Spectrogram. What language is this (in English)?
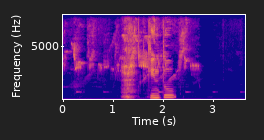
Santali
